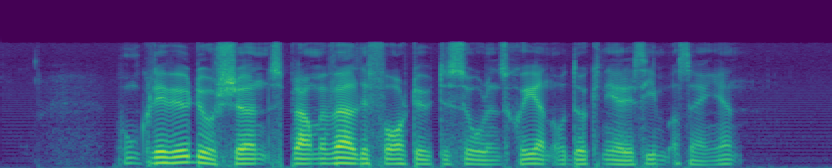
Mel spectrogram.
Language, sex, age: Swedish, male, 28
